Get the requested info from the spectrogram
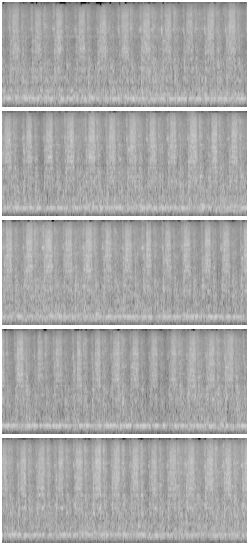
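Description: Shay geared steam locomotive working under steam, heard from inside the cab: a rapid, even exhaust beat over a steady hum.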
